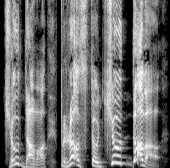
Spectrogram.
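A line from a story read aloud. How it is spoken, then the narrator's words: Delighted exclamation. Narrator (Ukrainian): захоплено вигукнув Фадж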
